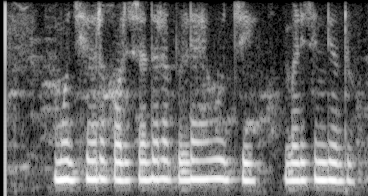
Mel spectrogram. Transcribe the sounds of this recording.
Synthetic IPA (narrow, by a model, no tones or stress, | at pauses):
mũd͡ʒʱiɔɾɔpɔɾisɾad̪waɾapiɽaɦebut͡ʃi | meɽisind̪iɔ̃nt̪u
